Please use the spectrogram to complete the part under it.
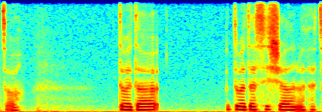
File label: "sisial", Welsh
